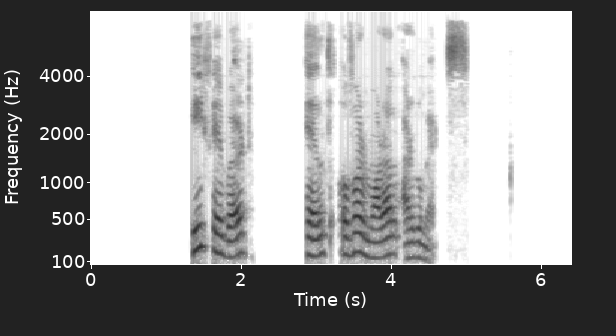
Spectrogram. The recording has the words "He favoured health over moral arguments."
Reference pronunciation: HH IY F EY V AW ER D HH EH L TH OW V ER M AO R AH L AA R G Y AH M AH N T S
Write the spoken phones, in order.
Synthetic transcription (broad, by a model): HH IY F EY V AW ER D HH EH L T OW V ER M AO R AH L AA R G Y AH M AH N T S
